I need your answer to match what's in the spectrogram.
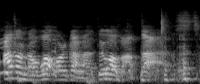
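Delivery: silly, ridiculous put-on boyish voice. Retelling a movie scene, imitating a girl's ridiculous boy voice. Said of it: "walking around talking like this".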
